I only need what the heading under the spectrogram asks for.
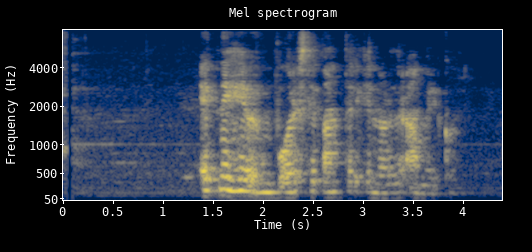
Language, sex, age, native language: Icelandic, female, 40-49, Icelandic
